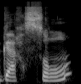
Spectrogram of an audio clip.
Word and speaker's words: garçon: We have le garçon is the boy. So because we have an A right after it, it's like G in get.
